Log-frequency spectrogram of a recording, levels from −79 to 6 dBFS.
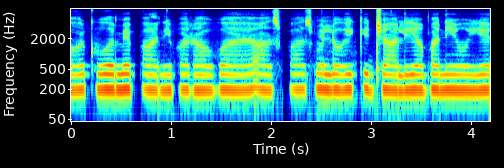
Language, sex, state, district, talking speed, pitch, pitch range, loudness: Hindi, female, Punjab, Pathankot, 215 wpm, 195 Hz, 195-200 Hz, -16 LUFS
